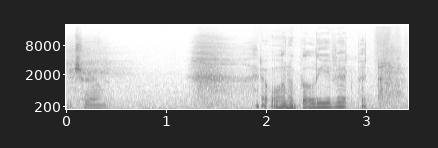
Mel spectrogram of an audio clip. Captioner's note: sighing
